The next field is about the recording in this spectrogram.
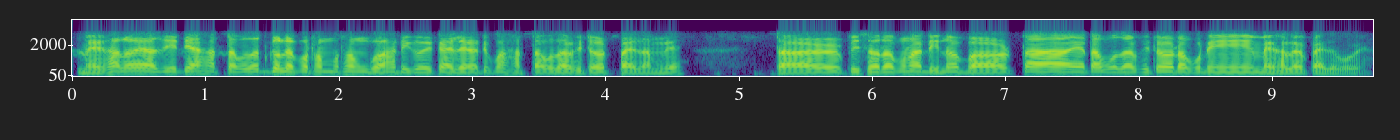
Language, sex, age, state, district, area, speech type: Assamese, male, 45-60, Assam, Charaideo, rural, conversation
